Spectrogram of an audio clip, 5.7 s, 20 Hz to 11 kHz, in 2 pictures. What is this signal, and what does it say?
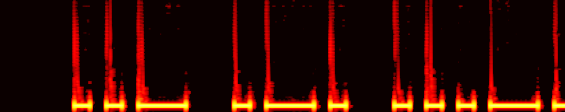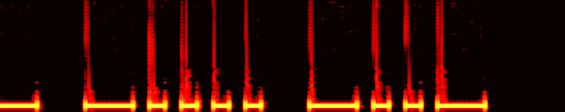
Morse code, heard as a keyed tone, about 15 wpm, 700 Hz. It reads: UR36X
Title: Code Groups - 5 Letter:Numbers - 15wpm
